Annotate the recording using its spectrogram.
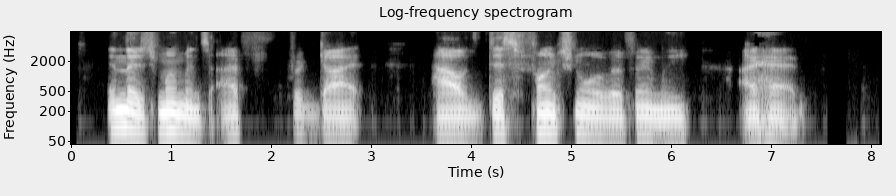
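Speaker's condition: Cerebral palsy; physical disability

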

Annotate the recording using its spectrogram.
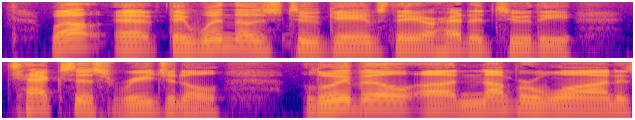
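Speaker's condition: No condition

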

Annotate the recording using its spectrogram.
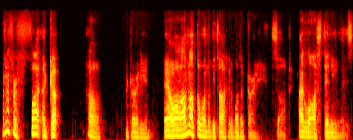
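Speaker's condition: No condition

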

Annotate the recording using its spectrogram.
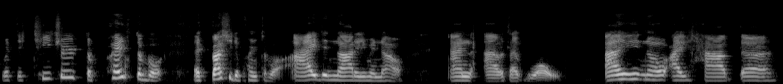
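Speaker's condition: Deafness, acquired at age four

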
